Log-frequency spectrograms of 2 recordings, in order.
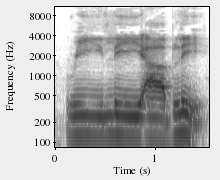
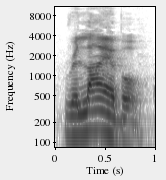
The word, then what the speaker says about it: reliable: the first one now some of my students often say like really because they're trying to read out all the letters individually it should be pronounced reliable reliable reliable it means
